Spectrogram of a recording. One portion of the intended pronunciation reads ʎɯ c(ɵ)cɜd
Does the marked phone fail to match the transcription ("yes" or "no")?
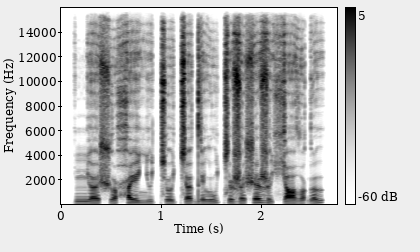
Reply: no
